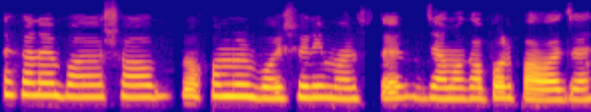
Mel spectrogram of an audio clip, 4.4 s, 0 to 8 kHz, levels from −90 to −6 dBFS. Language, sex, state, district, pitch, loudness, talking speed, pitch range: Bengali, female, West Bengal, Malda, 280 Hz, -17 LUFS, 135 wpm, 260-300 Hz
